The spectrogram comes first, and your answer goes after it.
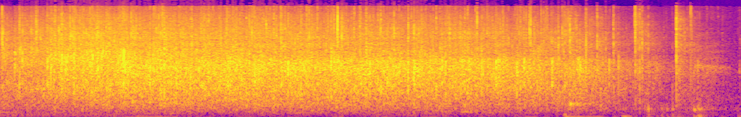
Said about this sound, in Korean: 권사님 나오실 때 박수로 환영해 주시기를 부탁을 드립니다.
